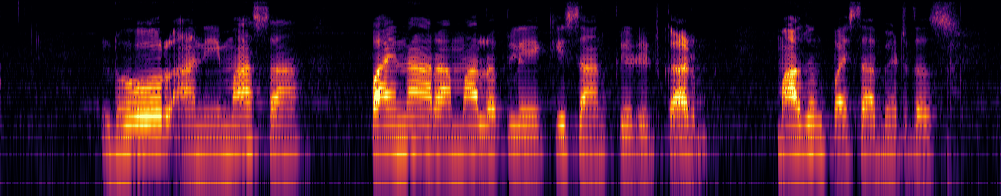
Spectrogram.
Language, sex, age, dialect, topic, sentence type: Marathi, male, 18-24, Northern Konkan, agriculture, statement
